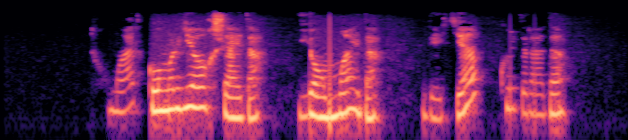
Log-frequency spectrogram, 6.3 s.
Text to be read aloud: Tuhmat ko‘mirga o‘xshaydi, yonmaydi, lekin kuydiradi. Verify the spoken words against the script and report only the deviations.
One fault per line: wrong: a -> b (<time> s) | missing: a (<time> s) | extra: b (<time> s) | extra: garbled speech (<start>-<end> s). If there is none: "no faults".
no faults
